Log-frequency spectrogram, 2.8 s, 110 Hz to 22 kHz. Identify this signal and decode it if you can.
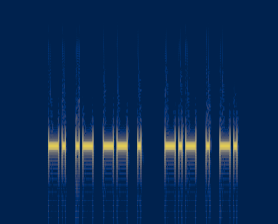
Morse code, heard as a keyed tone, about 36 wpm, 700 Hz. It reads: NAME KEN
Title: K1USN SST QSO Practice 35wpm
